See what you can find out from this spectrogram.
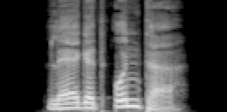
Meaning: second-person plural subjunctive II of unterliegen
- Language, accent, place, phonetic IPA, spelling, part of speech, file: German, Germany, Berlin, [ˌlɛːɡət ˈʔʊntɐ], läget unter, verb, De-läget unter.ogg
